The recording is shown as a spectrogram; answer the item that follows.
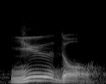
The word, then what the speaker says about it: Judo: is also spared j-u-d-o as in English but pronounced yudo and people who don't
